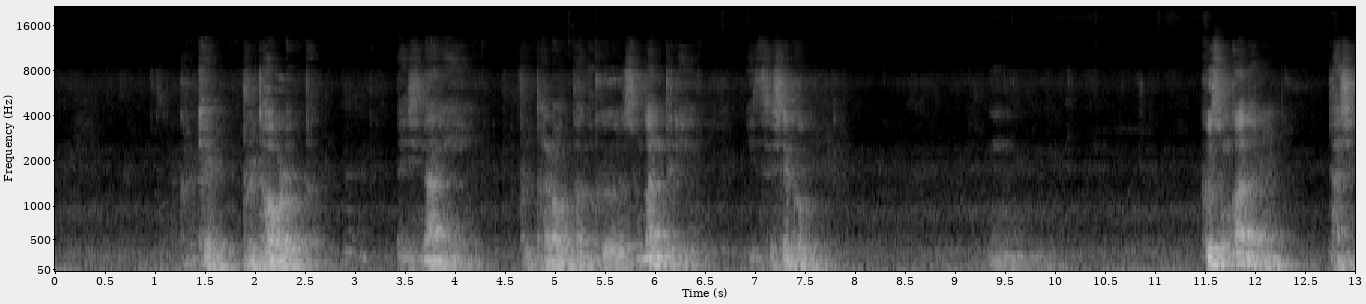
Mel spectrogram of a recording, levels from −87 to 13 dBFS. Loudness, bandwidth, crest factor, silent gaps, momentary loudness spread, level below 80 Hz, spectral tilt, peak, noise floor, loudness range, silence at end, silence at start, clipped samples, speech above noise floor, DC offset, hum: -24 LUFS; 13 kHz; 20 dB; none; 25 LU; -40 dBFS; -6.5 dB/octave; -4 dBFS; -47 dBFS; 14 LU; 0 s; 0 s; under 0.1%; 25 dB; under 0.1%; none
